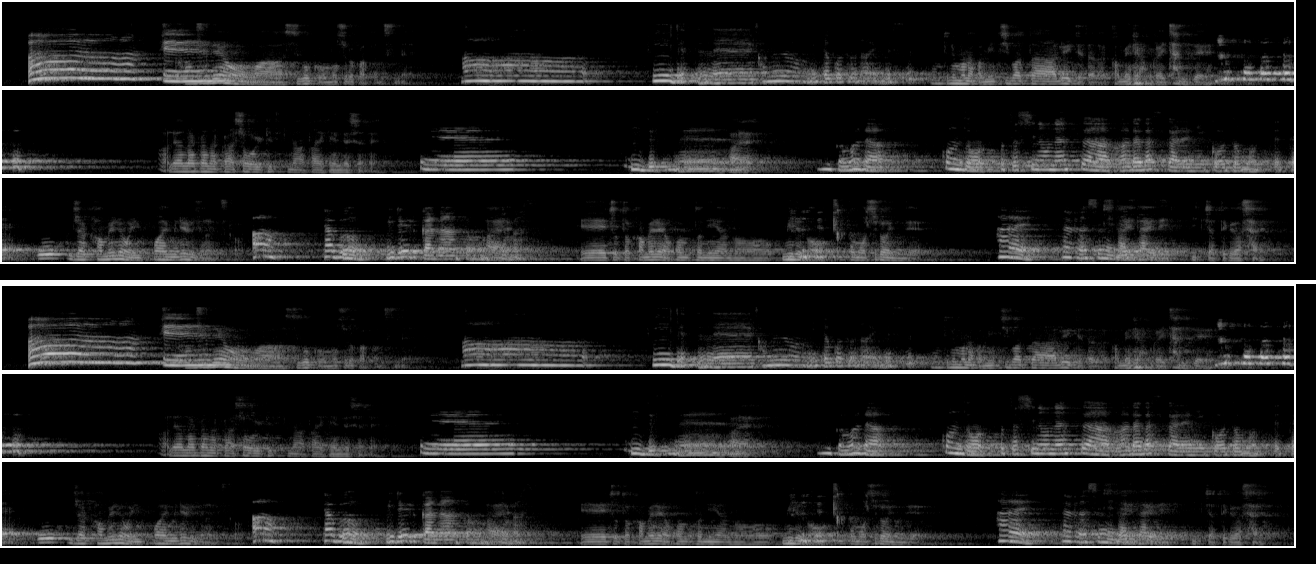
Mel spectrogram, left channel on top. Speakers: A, in the centre; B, on the left (about 25°).
A: ああ、へえ。
B: カメレオンはすごく面白かったですね。
A: ああ、いいですね。カメラを見たことないです。
B: 本当にもうなんか道端歩いてたらカメレオンがいたんで、
A: <laughs>
B: あれはなかなか衝撃的な体験でしたね。
A: へえいいですね。
B: はい。
A: なんかまだ、今度、今年の夏はマダガスカルに行こうと思ってて、
B: お、じゃあカメレオンいっぱい見れるじゃないですか。
A: あ、多分見れるかなと思ってます。
B: はい。えー、ちょっとカメレオン本当にあのー見るの面白いんで、
A: <laughs> はい、楽しみです。
B: あの、期待大でい行っちゃってください。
